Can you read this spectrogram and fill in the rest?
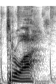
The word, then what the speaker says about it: Troyes: O PSG meteu 9 a 0 Ó, ó a pronúncia agora, no Troar que escreve Troyes.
